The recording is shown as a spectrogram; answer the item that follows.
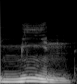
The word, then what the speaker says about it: مين: But in Egyptian we say mean instead of men, mean, okay. This is just the alternative in the pronunciation, mean, okay, mean. Men, okay, men in modern standard Arabic, mean in Egyptian dialect.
